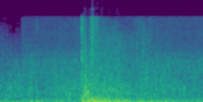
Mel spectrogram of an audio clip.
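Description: A tank's cannon fires with a heavy boom.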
